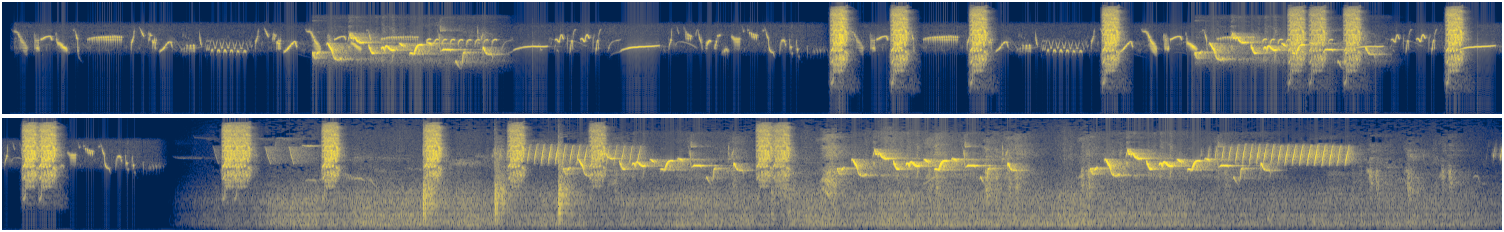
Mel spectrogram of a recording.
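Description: Songbirds chirping and trilling in quick, varied phrases, with sharp high chips among them. From a little past halfway, a steady low rushing noise sits beneath the birdsong.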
